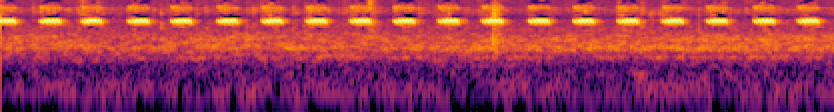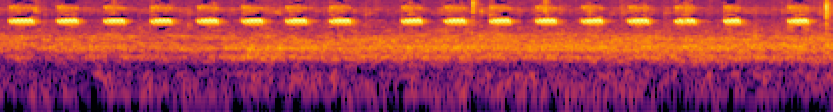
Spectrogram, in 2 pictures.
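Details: A night cricket calling for a mate before dawn: regular bright chirps at about four per second, evenly spaced, with a few brief clicks and gentle broadband background noise.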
